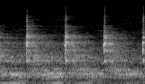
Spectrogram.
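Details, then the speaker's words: Fetal heartbeat captured from a Doppler baby heartbeat check: sharp, regular clicking beats over a low hum, about 155 a minute. "ಸುಮ್ನೆ audio capture ಮಾಡಿದೆ ಪಾಪುದು heart beat check ಮಾಡ್ತಾರಲ್ಲ ಅಲ್ಲ ಅದರಲ್ಲಿ sound ಬೇಕಾದ್ರೆ ಕೇಳಿಸಕೊಳ್ಳಿ ಹಾಕ್ತೀನಿ"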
